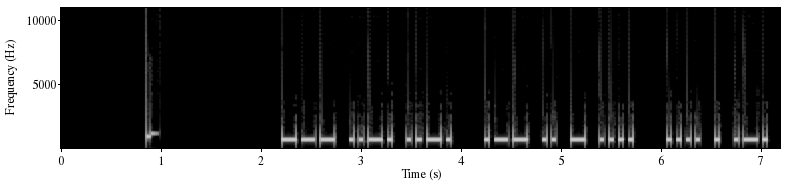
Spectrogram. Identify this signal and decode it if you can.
Morse code, heard as a keyed tone, about 25 wpm, 700 Hz. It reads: OFF WITH HER
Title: Sentences from Top 300 Words 25wpm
